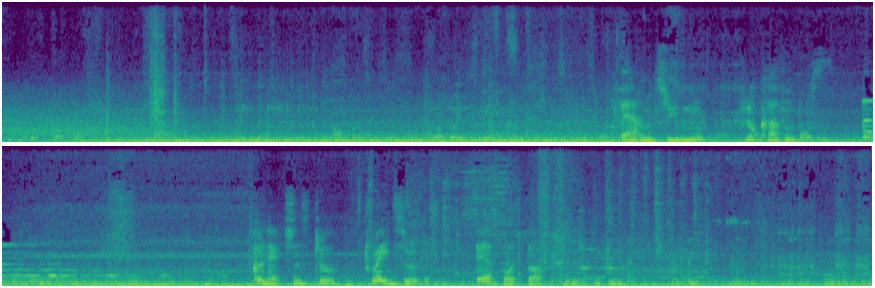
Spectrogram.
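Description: A tram rumbles along its tracks.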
